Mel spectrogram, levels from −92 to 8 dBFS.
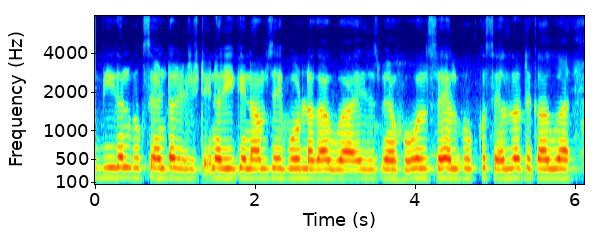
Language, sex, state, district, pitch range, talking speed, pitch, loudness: Hindi, male, Uttar Pradesh, Budaun, 165-170 Hz, 185 wpm, 170 Hz, -14 LUFS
